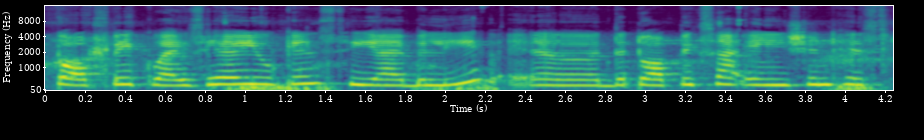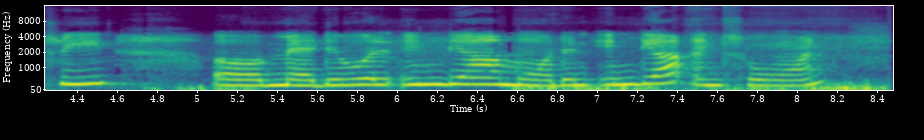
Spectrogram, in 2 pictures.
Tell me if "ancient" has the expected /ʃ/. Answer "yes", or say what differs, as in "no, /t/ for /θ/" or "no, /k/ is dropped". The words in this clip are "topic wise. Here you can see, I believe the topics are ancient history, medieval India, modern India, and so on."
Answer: yes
